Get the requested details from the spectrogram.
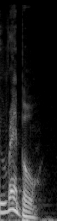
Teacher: So the stress here is bigger on the re, the first syllable, for the noun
